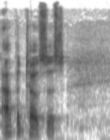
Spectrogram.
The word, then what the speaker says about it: apoptosis: are marked for apoptosis it's spelled with a silent p but it's pronounced apoptosis and it means program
